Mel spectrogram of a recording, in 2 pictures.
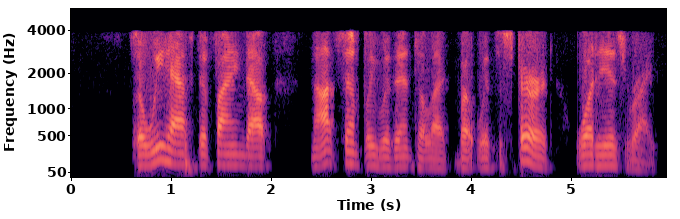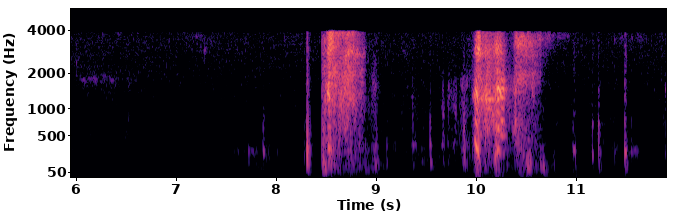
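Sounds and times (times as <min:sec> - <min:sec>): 
speech: 0:00.6 - 0:05.9
person coughing: 0:08.4 - 0:09.0, 0:09.9 - 0:10.7.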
